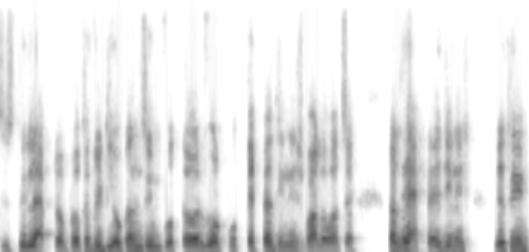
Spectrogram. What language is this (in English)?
Bangla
